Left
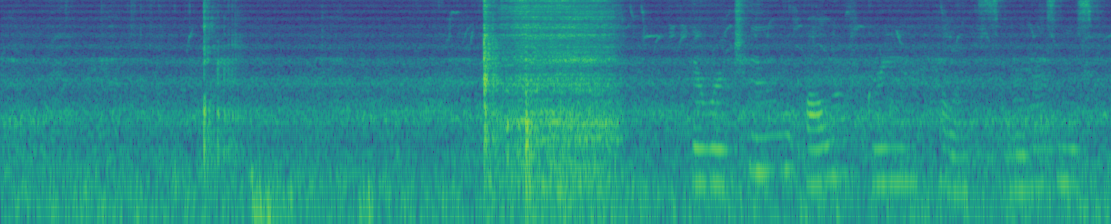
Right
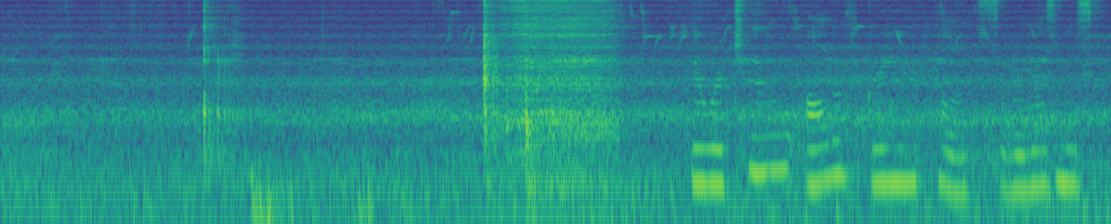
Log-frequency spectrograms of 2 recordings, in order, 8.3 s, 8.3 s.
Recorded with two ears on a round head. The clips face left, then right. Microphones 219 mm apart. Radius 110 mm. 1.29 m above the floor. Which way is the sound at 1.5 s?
10° left (ahead or behind).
